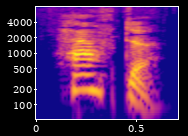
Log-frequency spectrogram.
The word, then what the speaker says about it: have to: Notice how have to is pronounced have to, and has to is pronounced has to.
